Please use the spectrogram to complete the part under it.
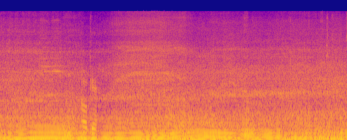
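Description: A Triumph Street Triple motorcycle runs loud and close with a throaty engine drone. It blips and revs briefly as the ride begins, and someone speaks over the engine.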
